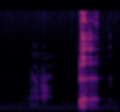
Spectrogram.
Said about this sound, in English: You could hear that. If you crank it, you can hear that burp like coming up from the bottom. It just kind of moves its way up my fucking belly.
